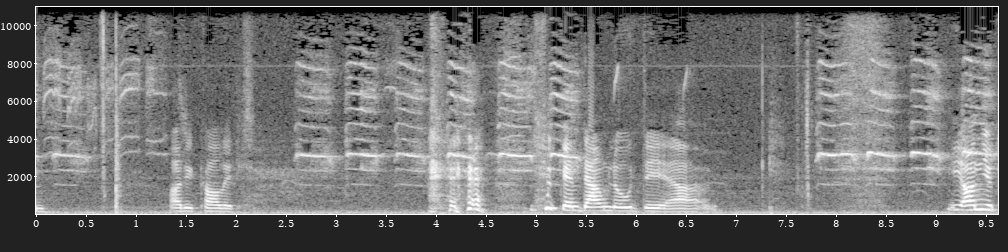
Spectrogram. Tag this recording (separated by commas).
Speech, Squawk, outside, rural or natural, Bird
